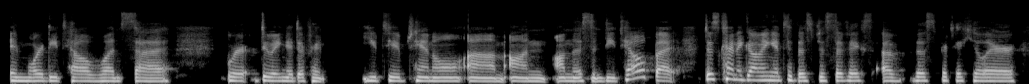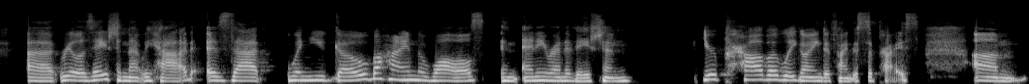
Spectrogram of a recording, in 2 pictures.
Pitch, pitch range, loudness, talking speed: 170 Hz, 160-190 Hz, -19 LUFS, 150 wpm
